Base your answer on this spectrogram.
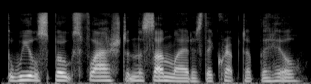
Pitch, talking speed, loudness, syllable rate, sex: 170 Hz, 250 wpm, -18 LUFS, 5.6 syllables/s, female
